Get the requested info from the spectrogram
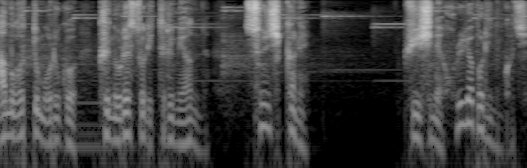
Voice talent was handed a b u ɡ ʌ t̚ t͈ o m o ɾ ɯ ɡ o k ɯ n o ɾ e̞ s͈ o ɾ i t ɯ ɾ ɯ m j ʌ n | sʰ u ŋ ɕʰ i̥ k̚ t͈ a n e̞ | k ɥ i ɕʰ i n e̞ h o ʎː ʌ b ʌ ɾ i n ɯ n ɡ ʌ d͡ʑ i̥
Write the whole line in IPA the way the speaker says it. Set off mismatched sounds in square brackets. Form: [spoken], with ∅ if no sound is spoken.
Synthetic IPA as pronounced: a [m] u ɡ ʌ t̚ t͈ o m o ɾ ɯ ɡ o k ɯ n o ɾ e̞ s͈ o ɾ i t ɯ ɾ ɯ m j ʌ n | sʰ u [n] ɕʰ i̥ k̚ [k͈] a n e̞ | k ɥ i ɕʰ i n e̞ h o ʎː ʌ b ʌ ɾ i n ɯ n ɡ ʌ d͡ʑ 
